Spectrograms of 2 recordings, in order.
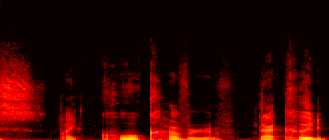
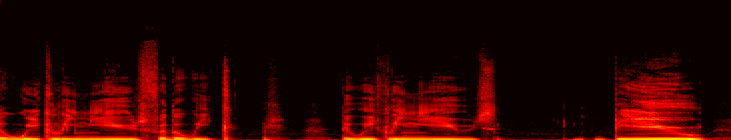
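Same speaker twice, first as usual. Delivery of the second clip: Baltimore-accented speech. The speaker tries out talking like a Baltimore person: Baltimore accent. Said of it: "like a Baltimore person?".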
